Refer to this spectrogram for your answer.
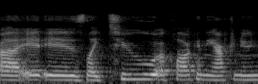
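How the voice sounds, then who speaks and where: Over noticeable background noise, a woman with an American accent speaks at a moderate pace, her medium pitch carrying fairly even intonation. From Central Florida, US. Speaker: direct sales director and trainer. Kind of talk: live video training. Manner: casual, many fillers.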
